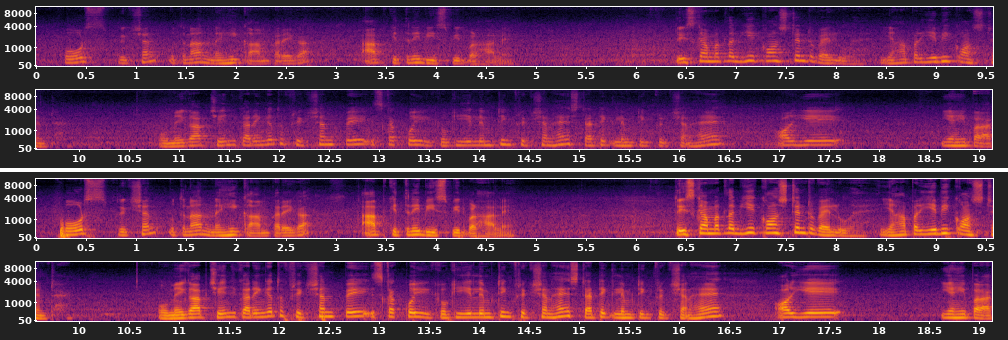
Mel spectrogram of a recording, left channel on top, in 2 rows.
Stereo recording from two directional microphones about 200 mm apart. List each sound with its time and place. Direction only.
0.3 s speech: 50° right (ahead or behind)
6.4 s speech: 55° right (ahead or behind)
10.9 s speech: 55° right (ahead or behind)
18.6 s speech: 50° right (ahead or behind)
